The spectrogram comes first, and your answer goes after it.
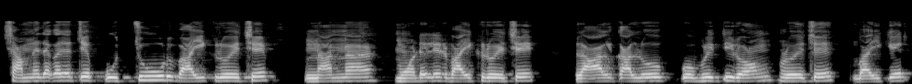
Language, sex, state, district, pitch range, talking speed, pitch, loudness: Bengali, male, West Bengal, Dakshin Dinajpur, 150-170 Hz, 120 wpm, 160 Hz, -15 LUFS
